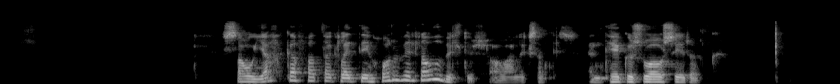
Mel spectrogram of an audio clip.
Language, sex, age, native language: Icelandic, male, 30-39, Icelandic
